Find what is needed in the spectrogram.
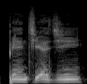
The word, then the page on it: peñci ajiñ: Apatani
